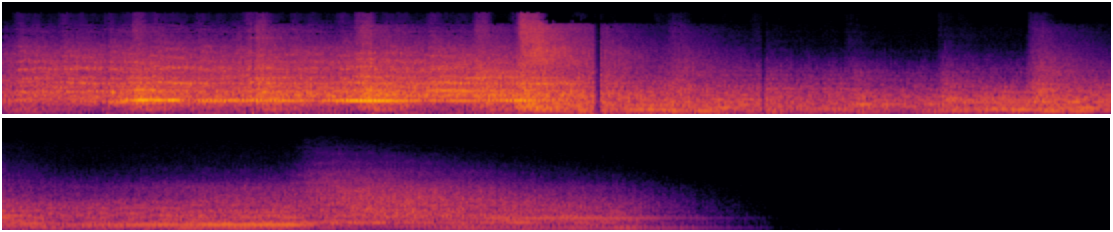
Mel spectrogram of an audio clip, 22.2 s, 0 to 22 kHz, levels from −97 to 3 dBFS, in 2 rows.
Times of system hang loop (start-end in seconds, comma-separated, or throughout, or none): none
